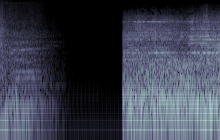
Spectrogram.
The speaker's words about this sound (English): In a private jet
